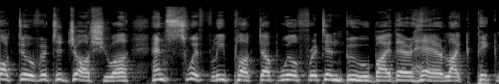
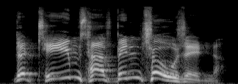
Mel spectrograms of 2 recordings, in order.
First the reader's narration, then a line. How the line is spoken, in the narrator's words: Olmec's voice boomed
